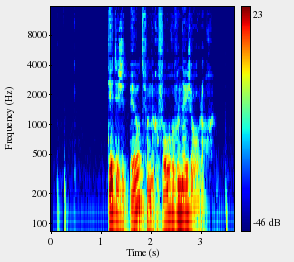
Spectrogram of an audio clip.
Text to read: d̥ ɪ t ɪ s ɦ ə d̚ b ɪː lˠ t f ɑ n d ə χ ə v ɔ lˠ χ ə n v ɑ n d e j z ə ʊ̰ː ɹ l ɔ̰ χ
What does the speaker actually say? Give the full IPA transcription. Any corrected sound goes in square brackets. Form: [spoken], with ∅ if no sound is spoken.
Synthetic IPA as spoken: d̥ ɪ t ɪ s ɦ ə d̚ b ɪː lˠ t f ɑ n d ə χ ə v ɔ lˠ χ ə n v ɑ n d e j z ə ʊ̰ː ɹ l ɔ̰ χ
